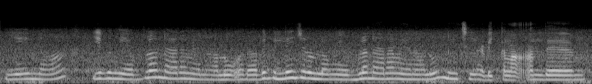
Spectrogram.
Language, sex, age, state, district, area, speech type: Tamil, female, 18-30, Tamil Nadu, Nagapattinam, rural, spontaneous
